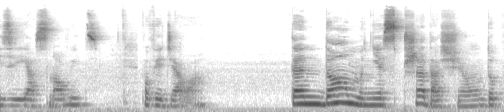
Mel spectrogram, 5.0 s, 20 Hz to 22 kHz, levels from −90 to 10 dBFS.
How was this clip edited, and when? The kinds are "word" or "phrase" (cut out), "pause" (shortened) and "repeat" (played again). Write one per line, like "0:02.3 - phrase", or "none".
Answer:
0:01.4 - pause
